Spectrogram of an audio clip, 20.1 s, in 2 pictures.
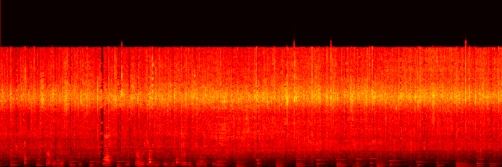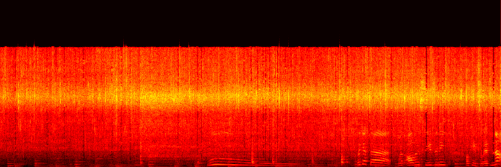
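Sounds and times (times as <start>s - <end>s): fish sizzling in oil: 0.0s - 20.0s
person humming: 14.1s - 16.4s.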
